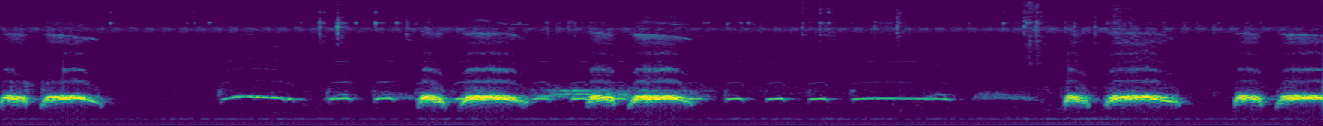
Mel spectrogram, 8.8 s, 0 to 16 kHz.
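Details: Spotted dove giving energetic 'kuk 1' song to draw other doves into singing; clustered mellow coos and short soft notes in irregular runs, some phrases longer and sustained, with a constant low background hum.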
